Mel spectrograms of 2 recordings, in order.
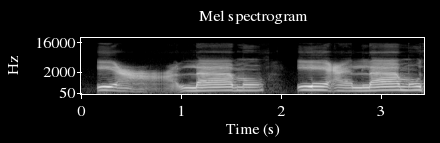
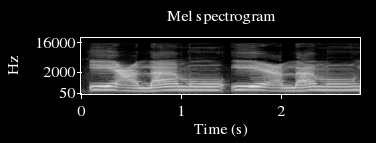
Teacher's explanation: I'lamu ditipiskan itu caranya menipiskan adalah lisan kita harus kita datarkan seperti ini. Tidak boleh diangkat-angkat. Tidak boleh disentuhkan ke langit-langit bagian atas ya. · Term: sifat istifal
